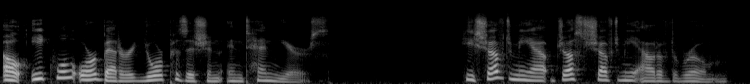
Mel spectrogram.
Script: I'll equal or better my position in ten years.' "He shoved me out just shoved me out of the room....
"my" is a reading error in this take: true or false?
true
